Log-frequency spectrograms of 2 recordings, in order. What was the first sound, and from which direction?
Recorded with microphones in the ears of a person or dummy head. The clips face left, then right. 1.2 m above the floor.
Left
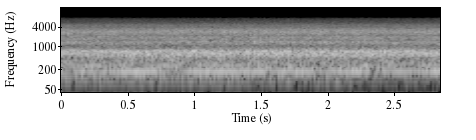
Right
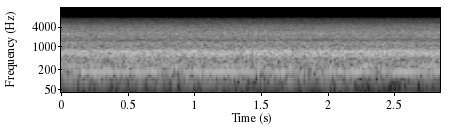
Only background noise.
